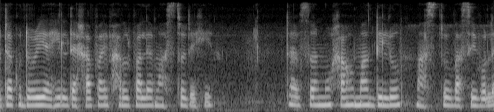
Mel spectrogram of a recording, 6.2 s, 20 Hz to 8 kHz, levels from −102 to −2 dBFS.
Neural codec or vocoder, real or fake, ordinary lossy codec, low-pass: none; real; none; 7.2 kHz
